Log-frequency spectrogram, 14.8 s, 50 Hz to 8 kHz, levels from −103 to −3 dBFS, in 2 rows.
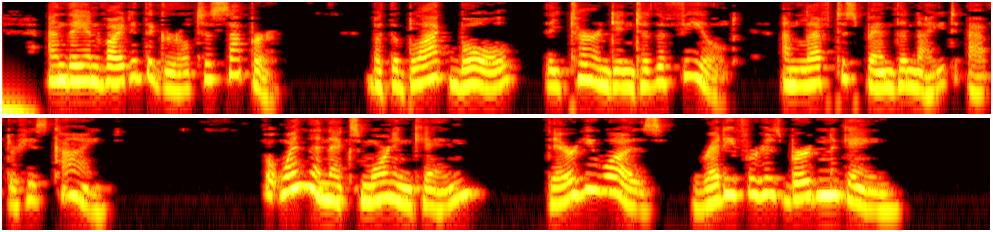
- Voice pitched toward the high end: Yes, high, 200 Hz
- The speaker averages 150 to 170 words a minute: Yes, average, 160 wpm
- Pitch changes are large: Yes, wide, 5.9 semitones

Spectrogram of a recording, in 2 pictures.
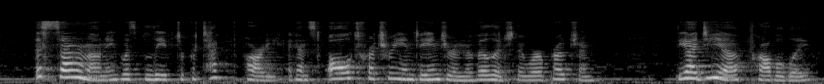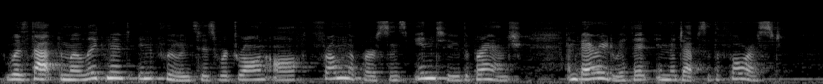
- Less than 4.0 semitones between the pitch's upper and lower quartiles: No, average, 4.4 semitones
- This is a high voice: Yes, high, 225 Hz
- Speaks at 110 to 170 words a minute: Yes, average, 165 wpm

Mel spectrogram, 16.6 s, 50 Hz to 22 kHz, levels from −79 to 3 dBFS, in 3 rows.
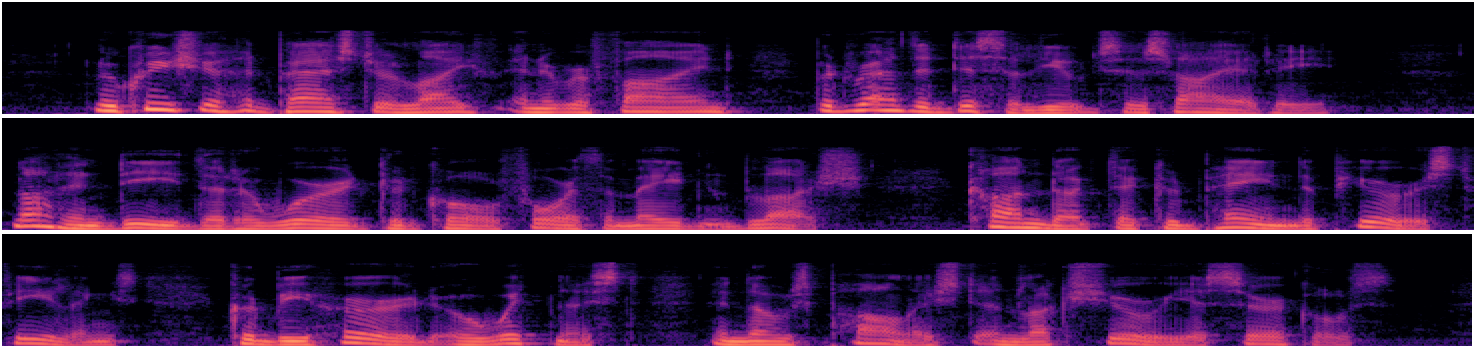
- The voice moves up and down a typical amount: No, wide, 5.7 semitones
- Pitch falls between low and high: No, low, 115 Hz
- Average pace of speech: Yes, average, 150 wpm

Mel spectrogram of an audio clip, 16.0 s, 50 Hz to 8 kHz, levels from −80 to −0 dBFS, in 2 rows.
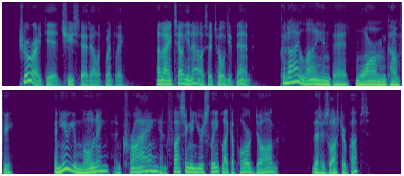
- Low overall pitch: Yes, low, 115 Hz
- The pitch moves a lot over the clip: Yes, wide, 6.5 semitones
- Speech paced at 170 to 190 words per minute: Yes, average, 180 wpm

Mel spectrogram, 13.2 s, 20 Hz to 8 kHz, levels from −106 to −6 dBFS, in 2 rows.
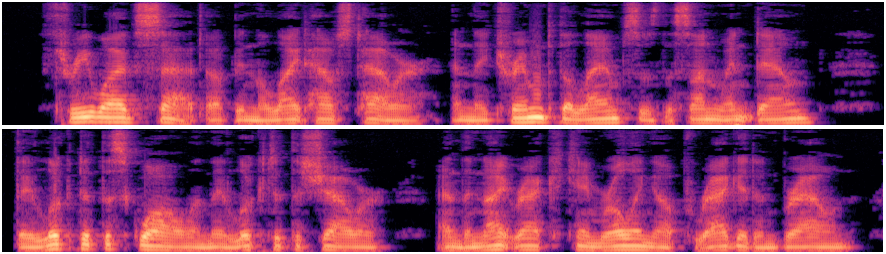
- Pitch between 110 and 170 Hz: No, very low, 80 Hz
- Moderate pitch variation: Yes, average, 3.4 semitones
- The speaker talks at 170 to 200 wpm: Yes, average, 175 wpm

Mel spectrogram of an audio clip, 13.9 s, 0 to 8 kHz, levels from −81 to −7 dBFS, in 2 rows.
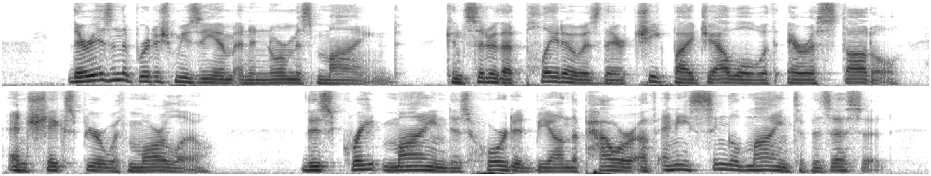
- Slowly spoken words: No, average, 165 wpm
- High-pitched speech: No, low, 130 Hz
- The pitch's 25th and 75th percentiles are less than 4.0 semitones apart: Yes, average, 3.5 semitones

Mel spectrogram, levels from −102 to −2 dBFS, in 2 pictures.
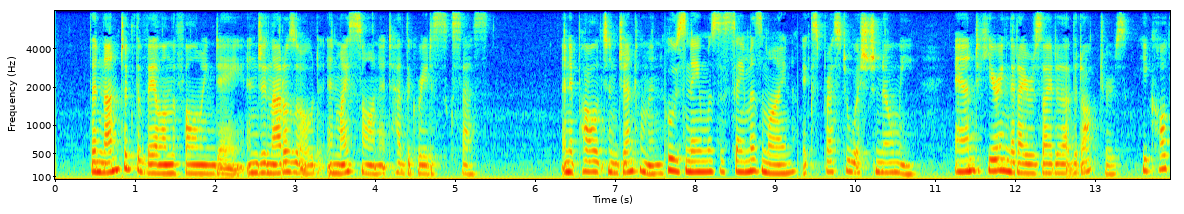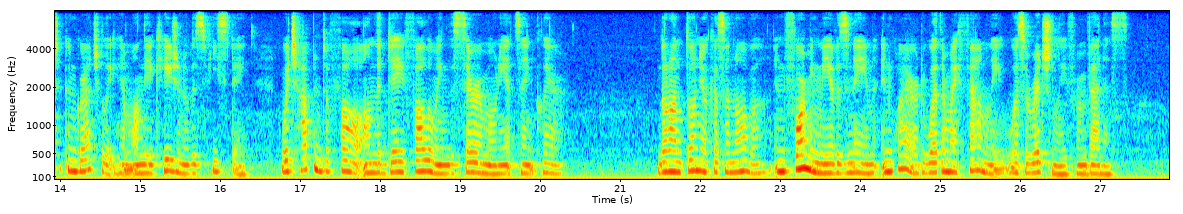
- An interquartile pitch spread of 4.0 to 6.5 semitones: No, average, 3.5 semitones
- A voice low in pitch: No, medium, 170 Hz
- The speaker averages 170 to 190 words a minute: Yes, average, 180 wpm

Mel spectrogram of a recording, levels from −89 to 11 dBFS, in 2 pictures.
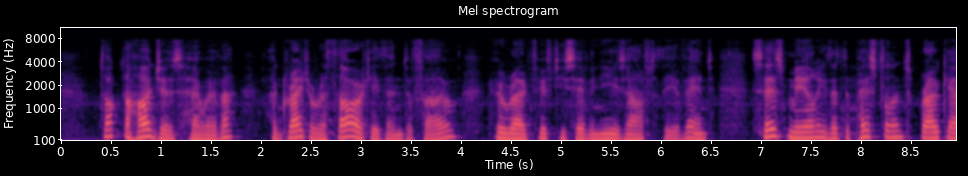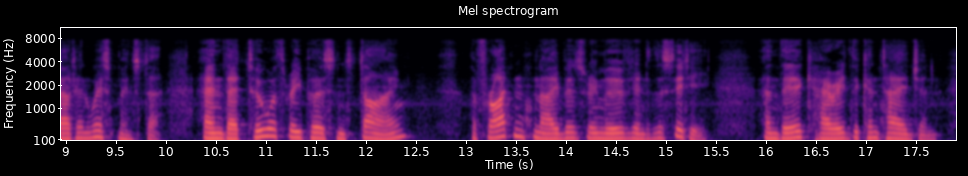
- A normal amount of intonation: Yes, average, 3.7 semitones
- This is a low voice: No, medium, 145 Hz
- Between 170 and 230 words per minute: No, average, 145 wpm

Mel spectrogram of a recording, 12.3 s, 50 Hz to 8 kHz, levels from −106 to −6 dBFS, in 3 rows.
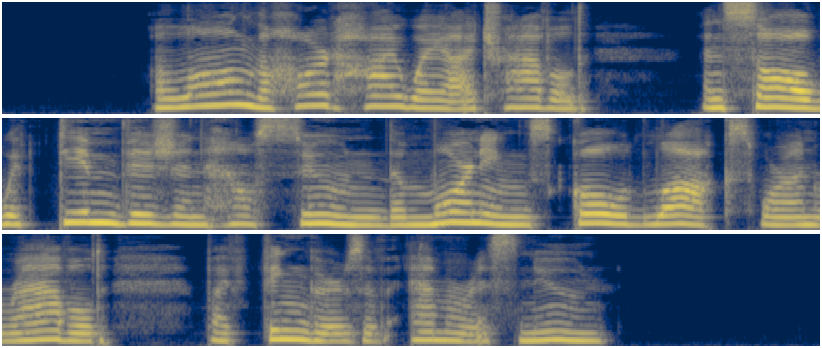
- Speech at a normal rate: No, slow, 115 wpm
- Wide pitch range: No, average, 2.8 semitones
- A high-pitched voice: Yes, high, 220 Hz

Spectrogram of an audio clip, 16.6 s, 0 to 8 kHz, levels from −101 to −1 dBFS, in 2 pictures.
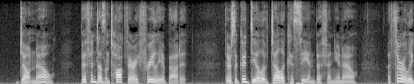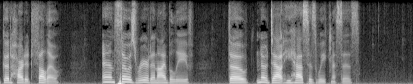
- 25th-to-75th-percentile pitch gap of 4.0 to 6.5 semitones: Yes, average, 4.3 semitones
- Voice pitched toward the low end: No, medium, 170 Hz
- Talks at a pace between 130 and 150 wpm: Yes, slow, 135 wpm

